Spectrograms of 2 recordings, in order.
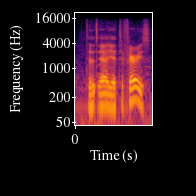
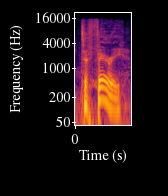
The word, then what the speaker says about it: Teferi: Teferi, not pronounced Teferi. Teferi? Teferi.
